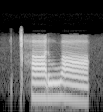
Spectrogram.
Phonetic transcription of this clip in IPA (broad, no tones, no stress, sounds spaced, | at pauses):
ǀʰ ɑ ɾ u w ɑ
